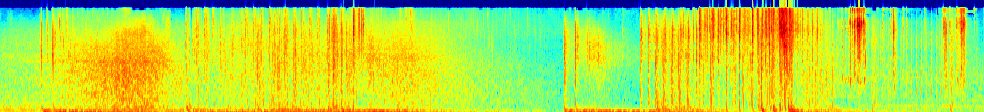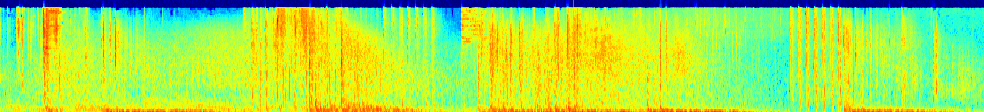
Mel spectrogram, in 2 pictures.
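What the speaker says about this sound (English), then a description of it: "Enemy glide bomb coming in hot!" Call of Duty: Vanguard battle with glide bomb explosions and gunfire: loud booms, rattling machine-gun bursts and artillery-like blasts crowd together, pausing briefly before firing resumes in dense waves.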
